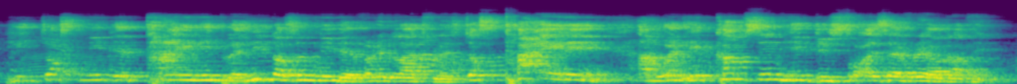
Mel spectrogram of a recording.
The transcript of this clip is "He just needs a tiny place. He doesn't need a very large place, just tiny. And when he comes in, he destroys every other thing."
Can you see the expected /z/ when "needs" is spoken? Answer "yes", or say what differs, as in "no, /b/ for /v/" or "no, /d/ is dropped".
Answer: no, /z/ is dropped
